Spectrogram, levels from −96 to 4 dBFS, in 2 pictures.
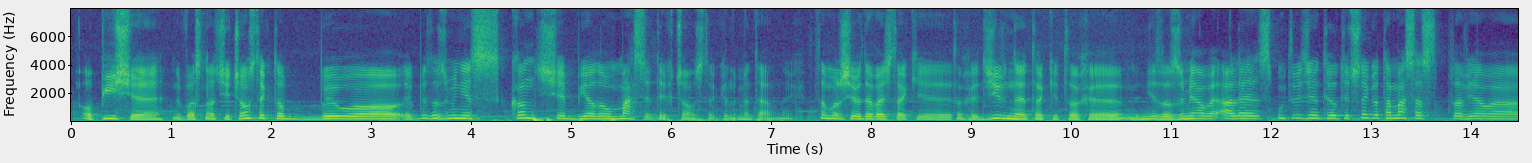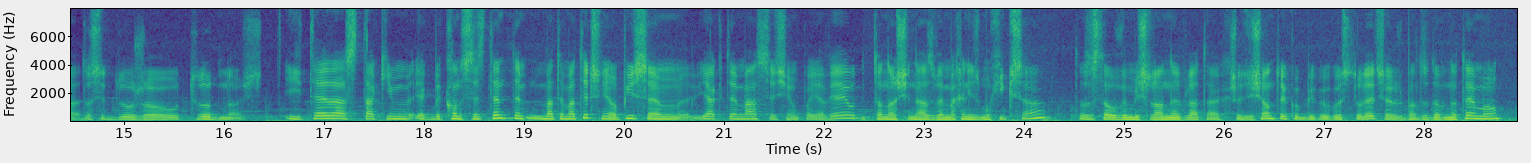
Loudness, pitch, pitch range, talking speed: -15 LUFS, 170 Hz, 145-190 Hz, 135 wpm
